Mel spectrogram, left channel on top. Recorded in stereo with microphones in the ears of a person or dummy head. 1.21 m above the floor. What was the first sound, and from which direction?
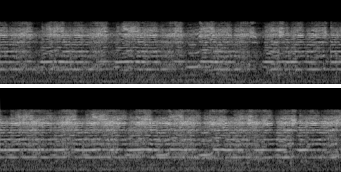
Only background noise.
